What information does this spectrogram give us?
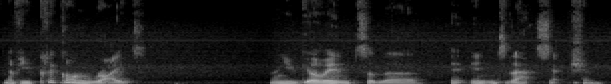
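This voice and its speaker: A man chatting and reading a story to children as host of a live broadcast, speaking deliberately in short emphatic phrases. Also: medium pitch, breathy edge, low-quality recording. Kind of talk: friendly instructional chat and storybook reading for children.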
